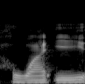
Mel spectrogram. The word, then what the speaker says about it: Hawaii: and that represents a glottal stop in their language, which is why Hawaii is sometimes pronounced with a break between the two I's.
